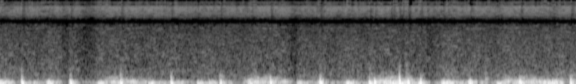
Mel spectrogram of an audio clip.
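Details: Person's own heartbeat recorded at normal pace; normal heart sounds.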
